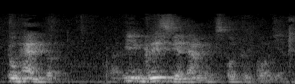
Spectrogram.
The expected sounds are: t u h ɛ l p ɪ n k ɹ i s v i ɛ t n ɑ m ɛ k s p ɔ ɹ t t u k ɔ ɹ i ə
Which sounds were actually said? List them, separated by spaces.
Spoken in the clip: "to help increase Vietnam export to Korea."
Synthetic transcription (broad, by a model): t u h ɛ n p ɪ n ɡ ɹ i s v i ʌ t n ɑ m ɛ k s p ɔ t t u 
